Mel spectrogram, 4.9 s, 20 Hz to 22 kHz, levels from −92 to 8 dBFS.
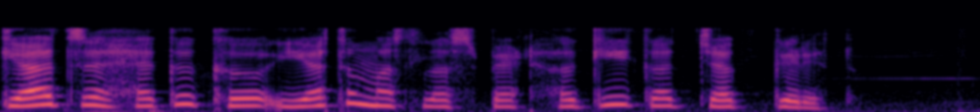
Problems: none marked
